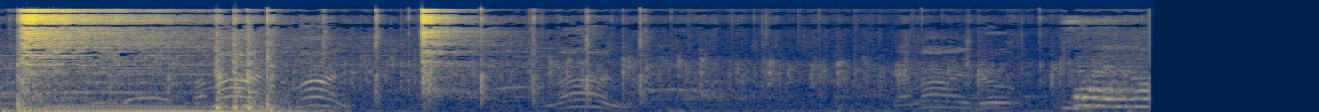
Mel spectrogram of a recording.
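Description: A drummer strikes drums and cymbals.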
